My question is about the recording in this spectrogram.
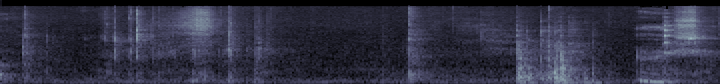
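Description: Kitchen utensils and dishes being handled: scattered clicks and scrapes, with a louder clatter about five seconds in.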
